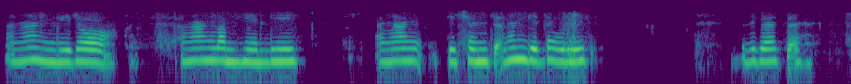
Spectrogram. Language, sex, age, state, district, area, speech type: Manipuri, female, 30-45, Manipur, Imphal East, rural, conversation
